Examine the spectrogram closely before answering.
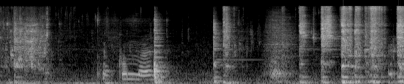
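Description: A metal steamer basket clanks into a steel pot.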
